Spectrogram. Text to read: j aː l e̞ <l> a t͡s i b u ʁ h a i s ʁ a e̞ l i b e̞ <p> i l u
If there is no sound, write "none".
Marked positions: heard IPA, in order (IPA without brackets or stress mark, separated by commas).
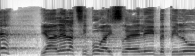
l, p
